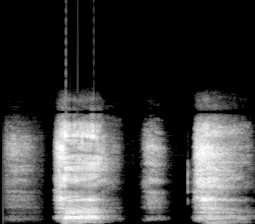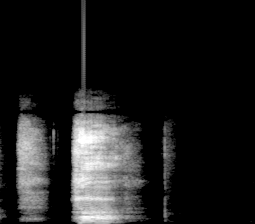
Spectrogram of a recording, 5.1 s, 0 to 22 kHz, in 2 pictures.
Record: {"exhalation_length": "5.1 s", "exhalation_amplitude": 27886, "exhalation_signal_mean_std_ratio": 0.42, "survey_phase": "beta (2021-08-13 to 2022-03-07)", "age": "45-64", "gender": "Male", "wearing_mask": "No", "symptom_none": true, "symptom_onset": "12 days", "smoker_status": "Current smoker (11 or more cigarettes per day)", "respiratory_condition_asthma": false, "respiratory_condition_other": false, "recruitment_source": "REACT", "submission_delay": "1 day", "covid_test_result": "Negative", "covid_test_method": "RT-qPCR"}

